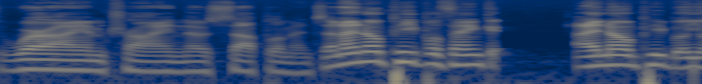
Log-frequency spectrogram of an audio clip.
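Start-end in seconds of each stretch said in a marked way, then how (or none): none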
